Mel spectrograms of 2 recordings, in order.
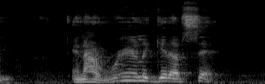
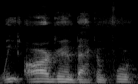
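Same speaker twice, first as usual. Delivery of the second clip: plain reading voice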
